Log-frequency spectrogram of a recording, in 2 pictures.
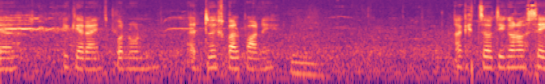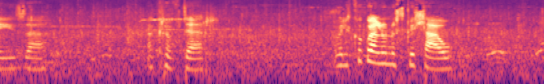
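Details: Three-year-old Welsh Cob colt giving several bursts of wavering, tremulous whinnies, each a shaky run of notes, separated by pauses, with people talking nearby.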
